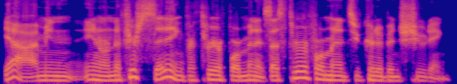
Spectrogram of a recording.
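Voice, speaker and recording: A man's voice: medium pitch, animated, fast, bright, forceful tone, dry recording. A man hosting a casual gaming podcast, rambling with many fillers and restarts. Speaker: podcast host.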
